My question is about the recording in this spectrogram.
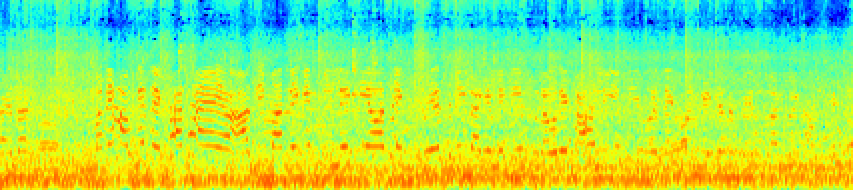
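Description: Voices talking over a steady low hum.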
